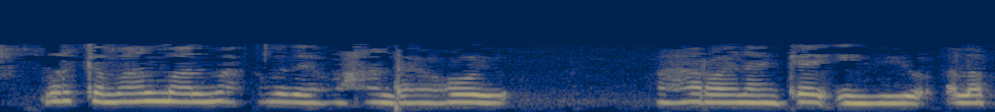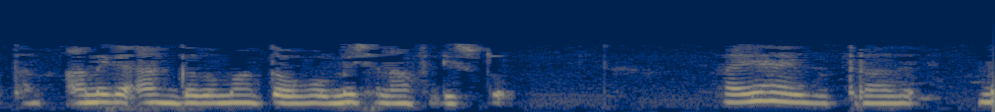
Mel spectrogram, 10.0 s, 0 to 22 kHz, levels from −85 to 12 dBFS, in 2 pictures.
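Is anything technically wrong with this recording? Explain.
Yes. The speech shows heavy MP3 compression damage throughout. Nothing sounds above 5 kHz, and the sound is watery and swirly, with metallic chirps on s sounds. The likely cause is a bit-starved encoder, fitting roughly 16 kbps. It cuts treble and drops weak frequency lines, which flicker between frames.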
